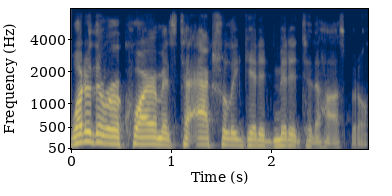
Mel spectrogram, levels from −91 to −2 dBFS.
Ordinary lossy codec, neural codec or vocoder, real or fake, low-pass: Opus, 24 kbps; vocoder, 44.1 kHz, 128 mel bands every 512 samples, BigVGAN v2; fake; 7.2 kHz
